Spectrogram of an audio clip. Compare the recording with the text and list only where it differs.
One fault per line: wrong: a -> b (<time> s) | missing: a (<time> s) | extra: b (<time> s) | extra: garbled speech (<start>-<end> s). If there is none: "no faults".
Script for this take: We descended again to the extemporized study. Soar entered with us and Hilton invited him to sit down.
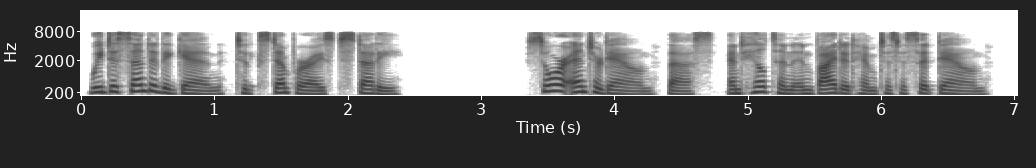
missing: the (1.2 s)
wrong: with -> down (3.9 s)
extra: to (6.1 s)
